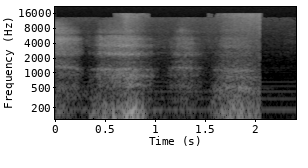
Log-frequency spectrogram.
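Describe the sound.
Two deep, forceful breaths with a snorting, nasal rasp, taken during a breathing exercise paired with counted motions. Each lasts well under a second, separated by a short pause, and quiet follows.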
